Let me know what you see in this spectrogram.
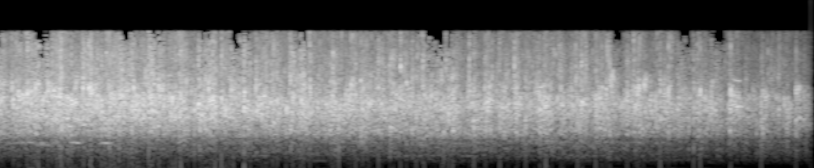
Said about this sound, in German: Ja, gebt mir doch noch einen so richtigen Applaus.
